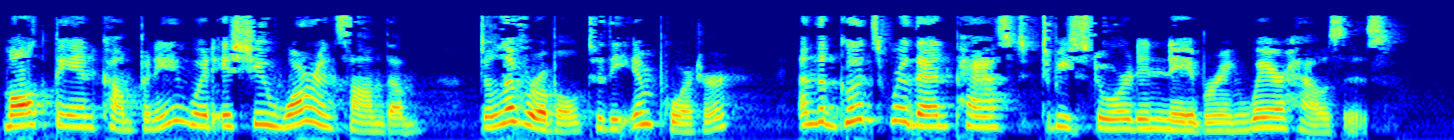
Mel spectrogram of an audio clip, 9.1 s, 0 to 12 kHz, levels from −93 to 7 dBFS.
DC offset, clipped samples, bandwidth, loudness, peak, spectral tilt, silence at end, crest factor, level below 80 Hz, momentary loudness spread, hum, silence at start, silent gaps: under 0.1%; under 0.1%; 8.8 kHz; -22 LUFS; -4 dBFS; -3 dB/octave; 0.45 s; 18 dB; -72 dBFS; 10 LU; none; 0 s; none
